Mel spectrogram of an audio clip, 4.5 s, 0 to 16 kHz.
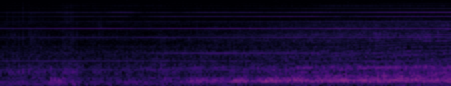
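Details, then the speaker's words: Electric VW Thing conversion with lithium pack and Curtis 1231 controller, motor spinning up in neutral at low throttle after main contactor clicks; thin steady high-pitched whine with soft rising hum, normal Curtis controller whine at low throttle. "Next we should hear the Curtis whine, since this is the 1231. They whine at low throttle."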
